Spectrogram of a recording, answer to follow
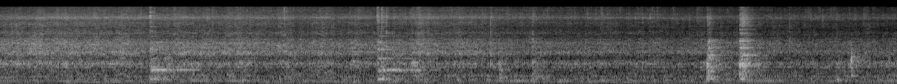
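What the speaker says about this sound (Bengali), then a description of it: "আদা পেঁয়াজ রসুন বাটা ভালো করে এখন তেলের উপর নেড়ে নিচ্ছে" Ginger, onion and garlic paste stirred in hot oil for a prawn malai curry, a steady close sizzle with scraping spatula strokes and a few sharper clinks against the pan.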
